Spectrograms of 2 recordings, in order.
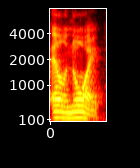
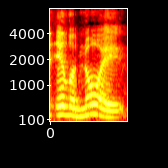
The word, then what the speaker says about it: Illinois: chicago apparently but in illinois there's a tendency for people that live there to pronounce it illinois like illinois instead of an eye gotcha and so i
